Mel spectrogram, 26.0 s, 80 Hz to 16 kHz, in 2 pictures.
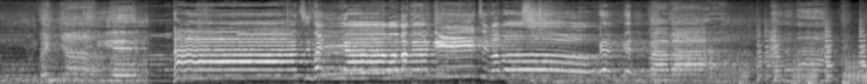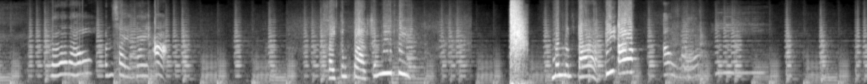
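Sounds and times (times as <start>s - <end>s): voices singing with vibrato: 0.0s - 13.4s, 23.2s - 24.6s.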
